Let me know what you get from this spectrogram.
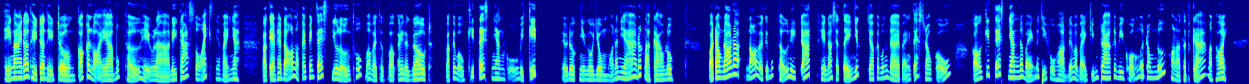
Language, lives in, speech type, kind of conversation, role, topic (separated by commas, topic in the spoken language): Vietnamese, Vietnam, read, expert-assistant, expert, Có những ứng dụng hoặc thiết bị nào giúp kiểm tra nhanh an toàn thực phẩm trong đời sống hàng ngày không? Cách sử dụng chúng ra sao cho hiệu quả?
